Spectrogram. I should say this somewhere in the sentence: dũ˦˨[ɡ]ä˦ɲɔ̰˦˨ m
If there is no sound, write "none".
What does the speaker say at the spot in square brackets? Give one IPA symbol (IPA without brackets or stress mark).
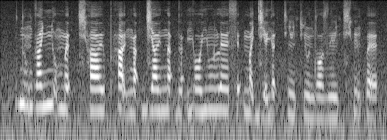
ɡ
